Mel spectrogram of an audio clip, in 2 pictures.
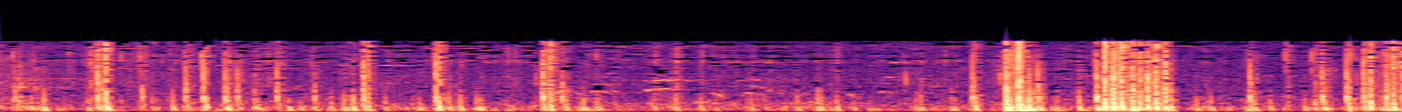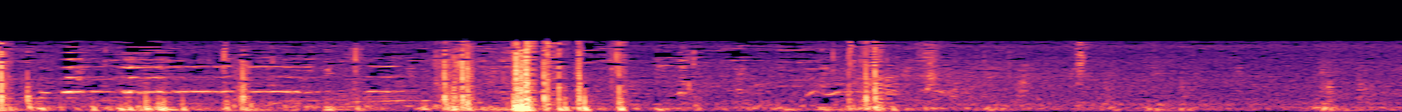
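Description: Irregular knocks, clicks and rattles from a handheld camera on a moving bicycle, with louder rough bumps twice, about eight seconds in and again near fifteen seconds. A steady pitched tone sounds for a couple of seconds in the middle.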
